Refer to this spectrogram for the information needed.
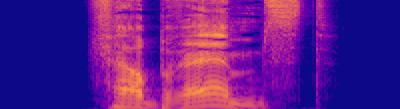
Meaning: second-person singular present of verbrämen
- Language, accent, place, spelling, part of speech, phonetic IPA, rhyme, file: German, Germany, Berlin, verbrämst, verb, [fɛɐ̯ˈbʁɛːmst], -ɛːmst, De-verbrämst.ogg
